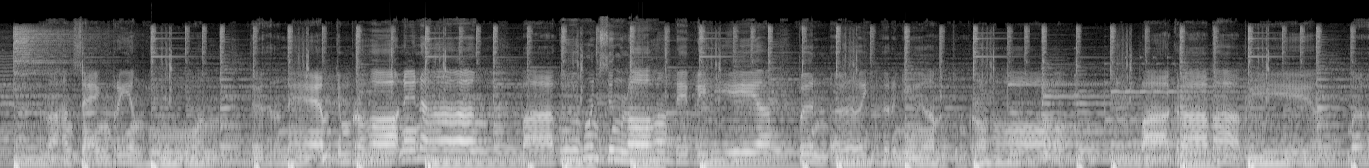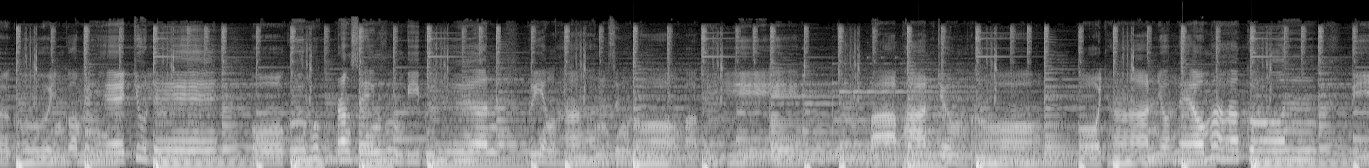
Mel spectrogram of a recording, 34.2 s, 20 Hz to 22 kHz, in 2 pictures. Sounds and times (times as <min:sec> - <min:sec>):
Music: 0:00.0 - 0:34.2.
